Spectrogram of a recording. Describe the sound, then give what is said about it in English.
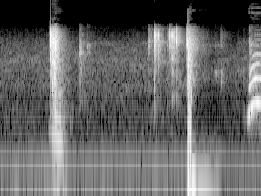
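A can of Epic Brewing Brainless Raspberries wild ale cracks open with a sharp metallic click and a short fizzy hiss, followed by a few small clicks and rustles, with no talking. “He popped the top.”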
